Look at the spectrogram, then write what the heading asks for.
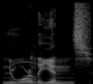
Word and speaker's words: New Orleans: Announcers do it like that. I like New Orleans. Oh, really? Almost Nolens.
